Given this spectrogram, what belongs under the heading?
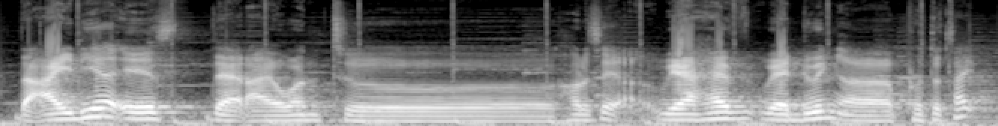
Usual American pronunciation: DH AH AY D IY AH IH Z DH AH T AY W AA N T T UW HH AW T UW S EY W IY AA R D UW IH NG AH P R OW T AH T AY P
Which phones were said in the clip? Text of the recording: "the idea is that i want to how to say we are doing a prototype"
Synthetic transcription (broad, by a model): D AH AY D IY AH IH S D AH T AY W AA N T T UW HH AW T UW S EY W IY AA W D UW IH NG AH P R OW T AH T AY P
